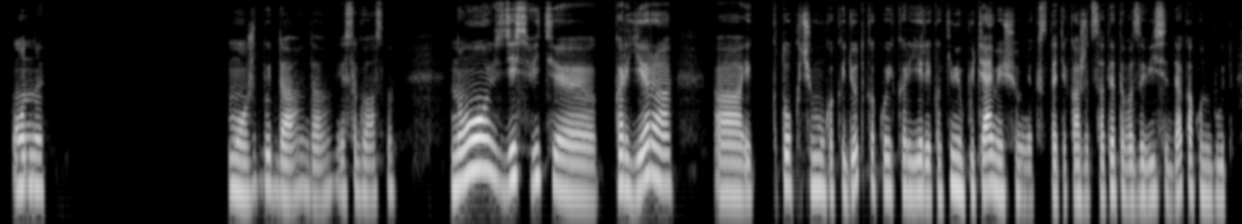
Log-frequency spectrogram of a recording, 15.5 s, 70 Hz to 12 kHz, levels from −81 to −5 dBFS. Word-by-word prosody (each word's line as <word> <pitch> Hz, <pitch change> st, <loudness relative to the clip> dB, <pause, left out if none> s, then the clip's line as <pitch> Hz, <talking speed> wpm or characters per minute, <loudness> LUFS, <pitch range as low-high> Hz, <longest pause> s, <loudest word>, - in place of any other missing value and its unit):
Он. 165 Hz, 0 st, +1 dB, 2.3 s
Может 155 Hz, +1 st, -1 dB
быть, 170 Hz, -3 st, -4 dB
да-да, 145 Hz, 0 st, -2 dB
я 150 Hz, -3 st, -8 dB
согласна. 150 Hz, 0 st, -6 dB, 0.7 s
Но 235 Hz, +8 st, +8 dB
здесь, 195 Hz, +1 st, +1 dB
видите, 195 Hz, -1 st, -2 dB
э, 140 Hz, -4 st, +2 dB, 0.2 s
карьера, 175 Hz, +3 st, +3 dB, 0.5 s
а, 145 Hz, -1 st, +2 dB
и 145 Hz, 0 st, -4 dB, 0.2 s
кто, 170 Hz, -1 st, -1 dB
к -, -, -14 dB
чему, 165 Hz, -2 st, -1 dB
как 150 Hz, +1 st, -6 dB
идет, 170 Hz, +8 st, -1 dB
к -, -, -45 dB
какой 160 Hz, -2 st, -3 dB
карьере 150 Hz, -1 st, -1 dB
и -, -, -7 dB
какими 155 Hz, +3 st, -1 dB
путями 160 Hz, +2 st, +3 dB
ещё 145 Hz, 0 st, -4 dB
мне 130 Hz, -1 st, -7 dB
кстати 135 Hz, +1 st, -5 dB
кажется 135 Hz, -1 st, -4 dB
от 135 Hz, -, -7 dB
этого 150 Hz, -3 st, -1 dB
зависит 140 Hz, +1 st, -3 dB
да, 145 Hz, +5 st, 0 dB
как 160 Hz, -3 st, -2 dB
он 135 Hz, -2 st, -5 dB
будет 135 Hz, 0 st, -9 dB
155 Hz, 135 wpm, -25 LUFS, 140-170 Hz, 2.3 s, Но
